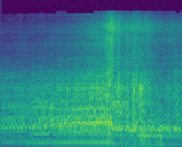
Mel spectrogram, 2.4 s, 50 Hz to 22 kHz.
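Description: Ducati Multistrada V4S's 1,158 cc V4 Granturismo engine running at a steady pitch and growing louder, then about one and a half seconds in swelling into a louder, rougher rush.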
